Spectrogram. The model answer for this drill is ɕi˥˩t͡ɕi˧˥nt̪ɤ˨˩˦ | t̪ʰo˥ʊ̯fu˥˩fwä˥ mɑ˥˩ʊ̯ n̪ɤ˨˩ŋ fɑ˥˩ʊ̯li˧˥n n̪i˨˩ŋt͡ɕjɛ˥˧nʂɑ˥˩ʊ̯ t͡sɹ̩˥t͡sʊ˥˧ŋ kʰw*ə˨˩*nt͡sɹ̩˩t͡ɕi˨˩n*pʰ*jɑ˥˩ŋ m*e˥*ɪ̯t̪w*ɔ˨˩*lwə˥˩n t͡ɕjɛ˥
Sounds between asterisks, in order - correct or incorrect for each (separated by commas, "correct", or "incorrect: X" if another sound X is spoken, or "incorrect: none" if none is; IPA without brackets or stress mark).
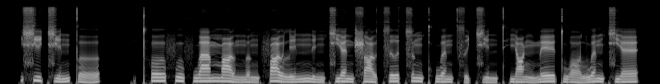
incorrect: ə˥˩, incorrect: t̪ʰ, correct, correct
